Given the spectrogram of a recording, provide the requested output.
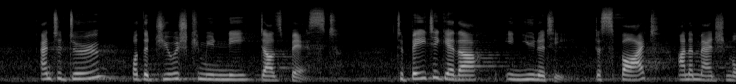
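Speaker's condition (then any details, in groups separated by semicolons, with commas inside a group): No condition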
